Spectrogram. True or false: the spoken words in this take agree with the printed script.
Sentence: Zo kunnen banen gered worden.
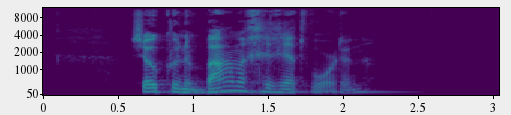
true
